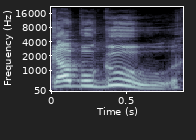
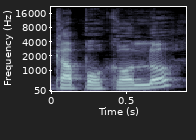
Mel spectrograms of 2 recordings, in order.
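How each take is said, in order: First: It is said with an Italian-American pronunciation. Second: It is said with a standard Italian pronunciation. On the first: The speaker calls it wrong. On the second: The speaker calls it right.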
